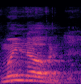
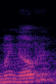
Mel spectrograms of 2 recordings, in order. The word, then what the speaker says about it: Mui nobre: Muy nobre. Okay? Okay, that's I'm going with the Portuguese pronunciation. Muy nobre.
